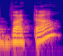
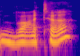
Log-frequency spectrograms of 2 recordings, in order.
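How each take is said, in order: First: The word has a Sanskrit-style pronunciation. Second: The word has a Western-style pronunciation.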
